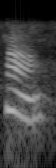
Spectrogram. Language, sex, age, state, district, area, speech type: Odia, female, 30-45, Odisha, Sambalpur, rural, conversation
